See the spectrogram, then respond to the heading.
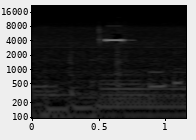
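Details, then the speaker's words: PS5 bought faulty with no display, after a previous technician's failed repair, just reworked with flux cleaned: quiet room, then a single short high beep as the console powers up; normal power-on beep. "okay it turns on does it stay on sounds good feels good looks good"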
